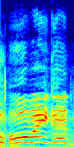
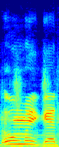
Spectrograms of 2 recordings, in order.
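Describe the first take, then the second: First: Loud, high oh my God; shocked exclamation. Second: Said in the usual way. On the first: Real, not acted. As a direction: burst out in shock. Shocked at game.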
